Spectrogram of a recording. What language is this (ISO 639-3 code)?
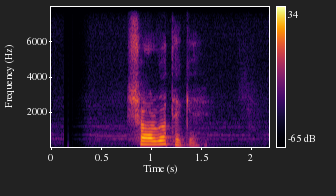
ben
